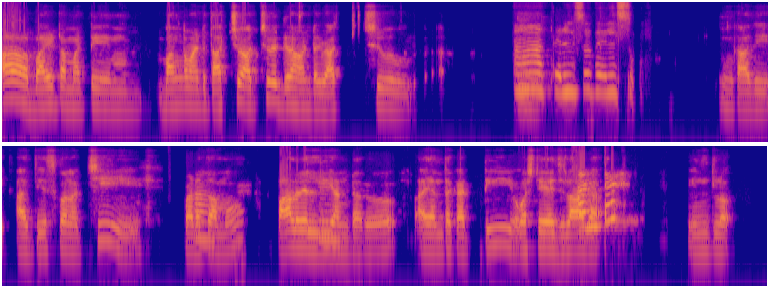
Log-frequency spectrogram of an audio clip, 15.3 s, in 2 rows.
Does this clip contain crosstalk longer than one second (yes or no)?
no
